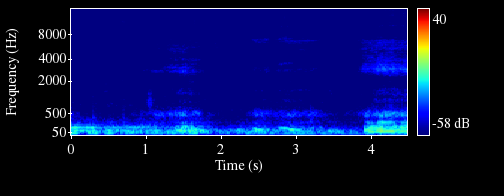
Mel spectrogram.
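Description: Labrador puppies and their mother snoring in their sleep: low, rumbling, uneven breaths with soft snorts, growing louder near the end.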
